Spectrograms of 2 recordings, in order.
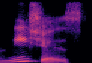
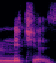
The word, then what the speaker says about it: niche: about how microbiomes have niches or niches depending on how you say it um and these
